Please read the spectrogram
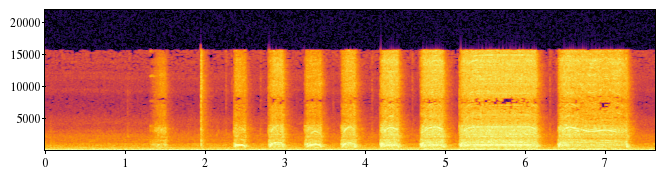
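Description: Power drill with a 3/16-inch bit boring a shallow hole into the plastic rail of a Nerf Stryfe blaster. It starts with about eight short trigger pulses, the motor whine rising and falling with each, and ends with two longer steady runs.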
